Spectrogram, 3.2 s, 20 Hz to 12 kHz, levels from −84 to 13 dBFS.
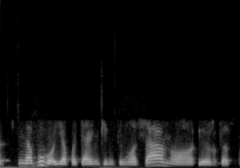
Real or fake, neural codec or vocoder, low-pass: real; none; 10.8 kHz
